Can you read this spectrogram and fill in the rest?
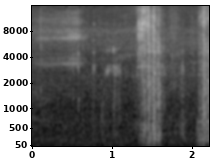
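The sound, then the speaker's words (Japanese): A sharp crunchy bite into a crisp, fragrant roasted snack, followed by a few loud crackling chews and a second crunch at the end, with no talking. “おおいい音するうんめっちゃ香ばしい香ばしいうん美味しい”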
